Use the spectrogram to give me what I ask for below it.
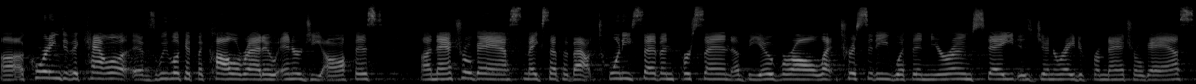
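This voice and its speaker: A woman with a Southern US accent talks at a fairly quick clip in a high, bright, sharp voice, her intonation flat and monotone, with hardly any pauses. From US South (Birmingham, Alabama). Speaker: panel moderator, natural gas industry director. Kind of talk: conference panel moderation speech. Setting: stage with audience at conference. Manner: frequent filler hesitations.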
